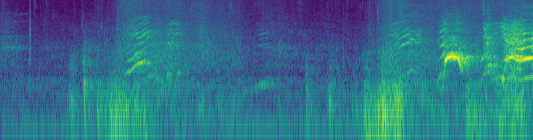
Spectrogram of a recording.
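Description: Water splashes as a girl falls into a pool.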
